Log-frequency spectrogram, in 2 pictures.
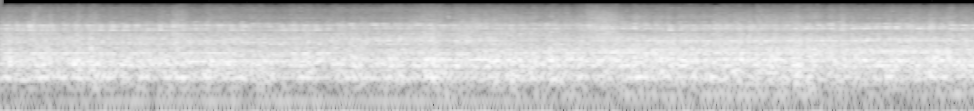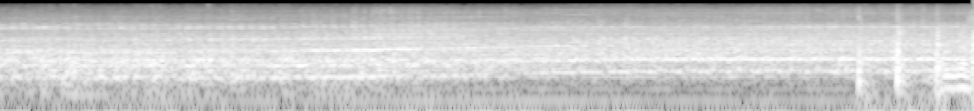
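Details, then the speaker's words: Coffee grinder grinding espresso at setting six; motor whir sags and wavers as beans load it, owner notes a little struggle but still works: motor labouring under load. "all right can you guys hear that little struggle okay this machine has been through a lot over the years so but still works"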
